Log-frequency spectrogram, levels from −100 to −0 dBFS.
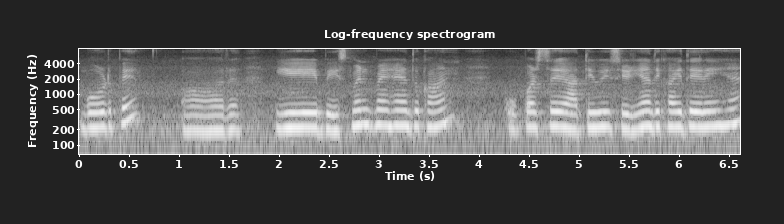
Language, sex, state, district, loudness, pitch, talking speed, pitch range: Hindi, female, Uttar Pradesh, Jalaun, -14 LUFS, 225 Hz, 155 wpm, 210-235 Hz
